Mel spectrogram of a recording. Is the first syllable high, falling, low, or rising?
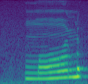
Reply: rising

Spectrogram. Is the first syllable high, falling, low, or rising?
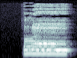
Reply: low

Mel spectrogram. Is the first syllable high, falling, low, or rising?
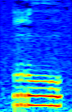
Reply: low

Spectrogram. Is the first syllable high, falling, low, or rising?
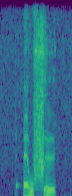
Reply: rising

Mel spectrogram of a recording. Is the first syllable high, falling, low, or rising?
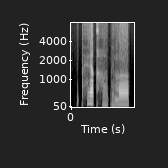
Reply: high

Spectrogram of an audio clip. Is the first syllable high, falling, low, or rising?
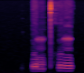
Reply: low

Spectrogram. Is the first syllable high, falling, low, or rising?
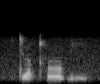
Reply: low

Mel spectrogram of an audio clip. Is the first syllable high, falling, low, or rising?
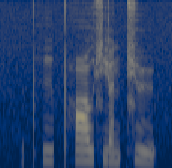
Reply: rising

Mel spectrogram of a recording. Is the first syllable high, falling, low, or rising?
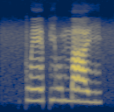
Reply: high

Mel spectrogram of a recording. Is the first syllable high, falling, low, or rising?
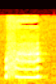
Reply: high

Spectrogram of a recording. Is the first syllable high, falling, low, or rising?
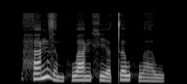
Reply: rising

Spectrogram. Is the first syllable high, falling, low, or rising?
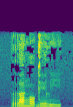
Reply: high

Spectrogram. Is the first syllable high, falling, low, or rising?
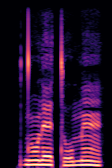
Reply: high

